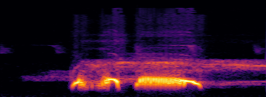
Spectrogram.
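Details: Spotted dove calling to attract wild birds: a clipped double note and then one long, rolling, burry coo that drops at the end, followed by a soft lingering hum.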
